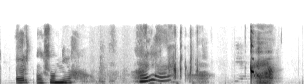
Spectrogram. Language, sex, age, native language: Icelandic, male, 10, Icelandic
